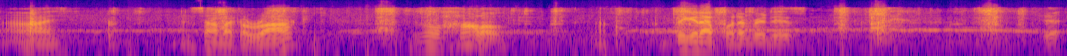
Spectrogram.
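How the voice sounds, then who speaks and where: Skeptical husband: confident, mid-pitched, animated, noisy old radio drama sound. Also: male voice, unhurried, long pauses. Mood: brisk, dismissive. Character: skeptical husband, estate owner, confident, dismissive. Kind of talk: 1940s radio acting. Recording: noisy, dull 1940s radio recording.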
